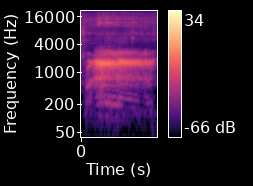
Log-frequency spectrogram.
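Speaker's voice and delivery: soft, low toy growl; mechanical wolf snarl. Retold or imitated. Wolf on the carousel snarling, soft mechanical growl. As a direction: imitate a small clockwork snarl. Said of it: "It's like a mechanical".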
